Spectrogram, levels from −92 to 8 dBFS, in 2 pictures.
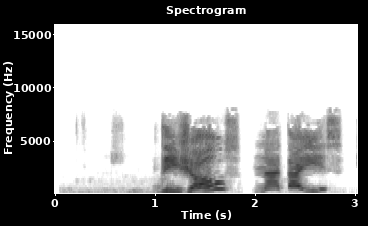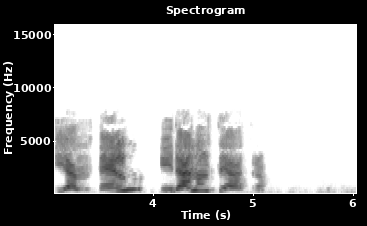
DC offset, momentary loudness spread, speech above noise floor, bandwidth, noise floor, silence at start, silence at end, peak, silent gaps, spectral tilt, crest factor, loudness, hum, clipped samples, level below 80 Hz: under 0.1%; 15 LU; 54 dB; 8.4 kHz; -75 dBFS; 1.05 s; 0.95 s; -2 dBFS; 1.88-1.93 s; -0.5 dB/octave; 20 dB; -19 LUFS; none; under 0.1%; -74 dBFS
